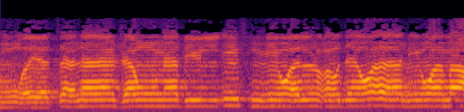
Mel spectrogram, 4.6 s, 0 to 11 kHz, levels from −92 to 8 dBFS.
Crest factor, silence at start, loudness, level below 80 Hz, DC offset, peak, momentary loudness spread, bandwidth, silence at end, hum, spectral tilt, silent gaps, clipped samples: 12 dB; 0 s; -15 LUFS; -54 dBFS; under 0.1%; -2 dBFS; 8 LU; 6.4 kHz; 0 s; none; -6 dB/octave; none; under 0.1%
